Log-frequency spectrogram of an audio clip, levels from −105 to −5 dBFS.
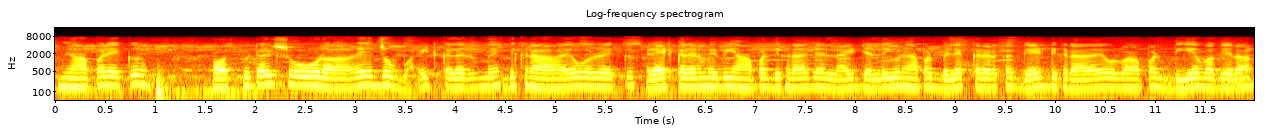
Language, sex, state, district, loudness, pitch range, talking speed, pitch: Hindi, male, Bihar, Jahanabad, -19 LUFS, 140-155 Hz, 230 wpm, 150 Hz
